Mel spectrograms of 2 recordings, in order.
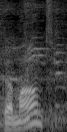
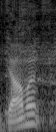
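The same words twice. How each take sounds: First: The name is said with a French accent. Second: The name is said with an English accent.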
